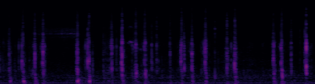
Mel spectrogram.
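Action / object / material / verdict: tap / plastic computer keyboard / plastic / none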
